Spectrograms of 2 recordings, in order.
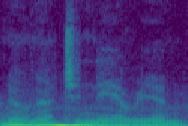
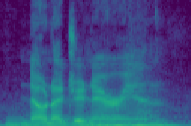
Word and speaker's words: nonagenarian: Nonagenarian. Nonagenarian.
